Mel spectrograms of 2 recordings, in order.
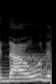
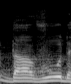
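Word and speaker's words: داوُد: لفظ بولتے ہیں داؤد، یہ داؤد نہیں ہے، داود ہے، واو کے اوپر حمزہ نہیں ہے، واو کے اوپر الٹی پیش ہے۔ قرآن حکیم میں یہاں پر دیکھ سکتے ہیں آپ، داود ہے صحیح تلفظ۔ اور اکثر ہم بولتے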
